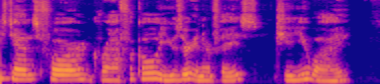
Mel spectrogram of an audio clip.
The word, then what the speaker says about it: GUI: GUI stands for Graphical User Interface, GUI. Most people pronounce it GUI, like a GUI chocolate chip cookie, for example.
